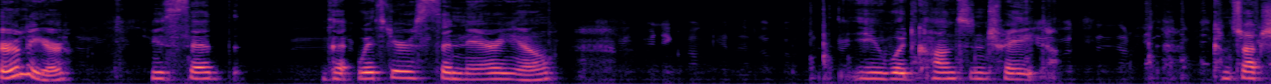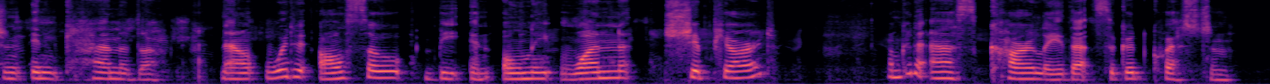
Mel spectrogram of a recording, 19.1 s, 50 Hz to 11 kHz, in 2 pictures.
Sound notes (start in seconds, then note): 3.2 speaking French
